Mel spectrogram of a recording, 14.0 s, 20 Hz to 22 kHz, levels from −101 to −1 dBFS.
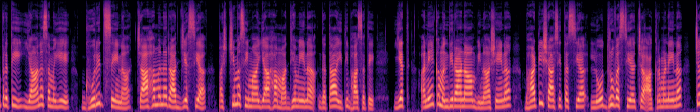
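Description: At 9.20 s the speech has an underrun with held sample: the output buffer briefly ran dry, and the converter froze on its last value for about 0.73 ms, which points to a stall of roughly 32 samples. On a waveform this shows as a tiny flat step. Since essentially no audio was lost and playback resumed where it paused, the join is soft, heard at most as a faint tick, and a spectrogram shows only a thin, weak vertical line.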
